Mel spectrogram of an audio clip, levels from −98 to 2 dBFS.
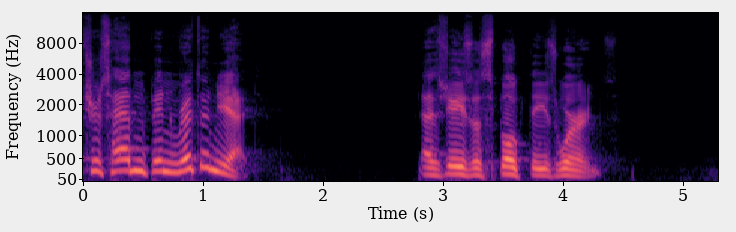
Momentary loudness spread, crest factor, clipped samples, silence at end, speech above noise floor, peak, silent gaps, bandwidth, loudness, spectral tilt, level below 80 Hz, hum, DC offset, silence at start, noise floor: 8 LU; 20 dB; under 0.1%; 1 s; over 58 dB; -14 dBFS; none; 14 kHz; -32 LUFS; -7 dB/octave; -74 dBFS; none; under 0.1%; 0 s; under -90 dBFS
